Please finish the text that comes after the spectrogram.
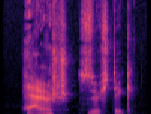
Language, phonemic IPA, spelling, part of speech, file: German, /ˈhɛʁʃˌzʏçtɪç/, herrschsüchtig, adjective, De-herrschsüchtig.ogg
- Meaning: domineering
